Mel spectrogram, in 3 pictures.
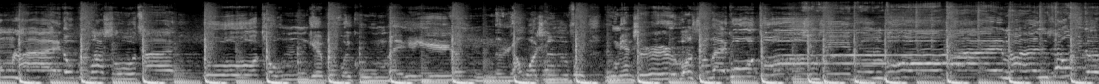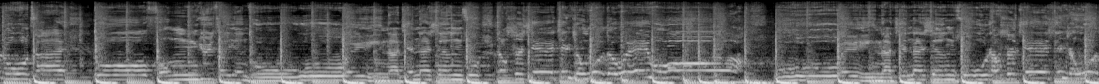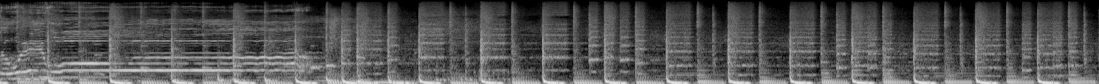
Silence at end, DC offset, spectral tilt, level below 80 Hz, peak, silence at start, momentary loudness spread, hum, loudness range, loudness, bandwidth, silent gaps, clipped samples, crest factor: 0 s; under 0.1%; -5 dB/octave; -16 dBFS; 0 dBFS; 0 s; 4 LU; none; 2 LU; -15 LUFS; 20 kHz; none; under 0.1%; 12 dB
